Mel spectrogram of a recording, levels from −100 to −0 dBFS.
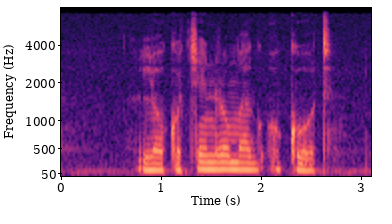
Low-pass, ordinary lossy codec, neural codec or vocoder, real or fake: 7.2 kHz; none; none; real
